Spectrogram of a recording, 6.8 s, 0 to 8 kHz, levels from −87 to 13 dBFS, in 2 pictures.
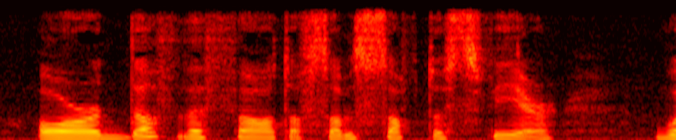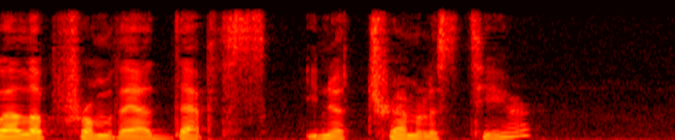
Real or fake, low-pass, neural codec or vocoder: real; 7.2 kHz; none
